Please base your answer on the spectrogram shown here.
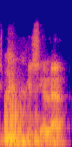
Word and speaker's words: Guide Michelin: new stars for the restaurants, how are they pronounced? Guide Michelin? Guide Michelin.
